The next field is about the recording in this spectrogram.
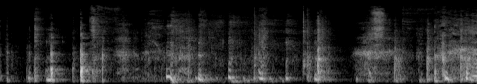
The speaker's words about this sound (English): just coughed up a hairball. I don't know what the fuck that was. I just swallow some weed.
